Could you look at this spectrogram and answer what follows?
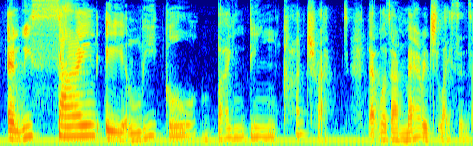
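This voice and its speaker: A middle-aged American woman giving an opinionated rant to camera, emphatic, sassy and theatrical, with dramatic pauses and drawn-out words. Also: low-pitched, gravelly, a bit bright, a little hiss or hum. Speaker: social media commentator.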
